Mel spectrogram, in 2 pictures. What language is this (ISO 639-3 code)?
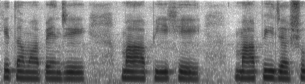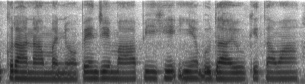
snd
